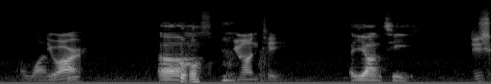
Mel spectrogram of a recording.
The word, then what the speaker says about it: Yuan-ti: we're completely sleeping on Kilios being a fucking Utah. A one You are. Yuan-ti.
